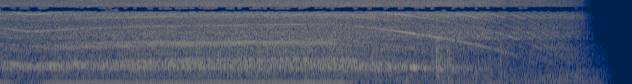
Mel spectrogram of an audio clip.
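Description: Jeweller's flexible-shaft rotary tool running at high speed, a steady high whine. About three and a half seconds in, the pitch falls away as the motor slows, and it stops just before the end.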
